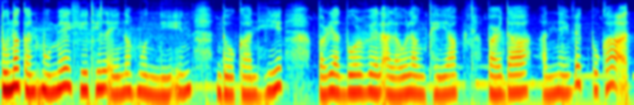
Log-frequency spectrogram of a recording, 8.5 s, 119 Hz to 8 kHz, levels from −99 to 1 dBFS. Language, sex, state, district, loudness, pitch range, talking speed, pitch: Mizo, female, Mizoram, Aizawl, -18 LUFS, 190-220 Hz, 170 wpm, 200 Hz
